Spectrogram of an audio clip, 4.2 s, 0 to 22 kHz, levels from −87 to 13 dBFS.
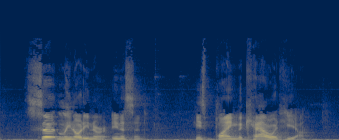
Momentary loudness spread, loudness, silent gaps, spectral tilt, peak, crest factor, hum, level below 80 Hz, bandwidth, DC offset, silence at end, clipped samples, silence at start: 20 LU; -25 LUFS; none; -4.5 dB/octave; -6 dBFS; 20 dB; none; -44 dBFS; 13.5 kHz; under 0.1%; 0 s; under 0.1%; 0.1 s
